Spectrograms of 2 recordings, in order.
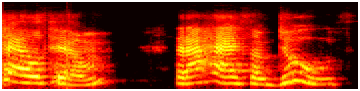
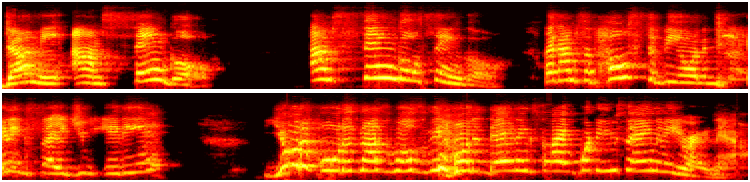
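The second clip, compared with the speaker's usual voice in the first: heated retort; 8 semitones higher than usual. Retold or imitated. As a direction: scold him like a fool for the dating site. Retelling the fight with her boyfriend.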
